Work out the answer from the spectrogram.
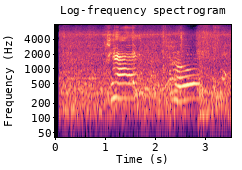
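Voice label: "cai3hong2", Mandarin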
